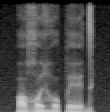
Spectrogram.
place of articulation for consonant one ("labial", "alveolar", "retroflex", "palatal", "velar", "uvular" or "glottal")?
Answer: uvular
